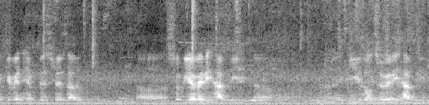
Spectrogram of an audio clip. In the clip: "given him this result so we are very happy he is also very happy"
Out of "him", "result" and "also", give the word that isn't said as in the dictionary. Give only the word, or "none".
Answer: result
